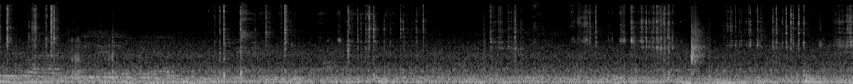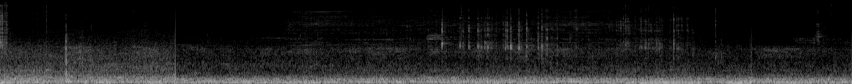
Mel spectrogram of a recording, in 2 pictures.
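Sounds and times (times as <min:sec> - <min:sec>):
slate pencils clicking and scraping: 0:00.0 - 0:01.3, 0:02.0 - 0:09.2, 0:12.8 - 0:15.9
steady low rumble: 0:00.0 - 0:17.0.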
